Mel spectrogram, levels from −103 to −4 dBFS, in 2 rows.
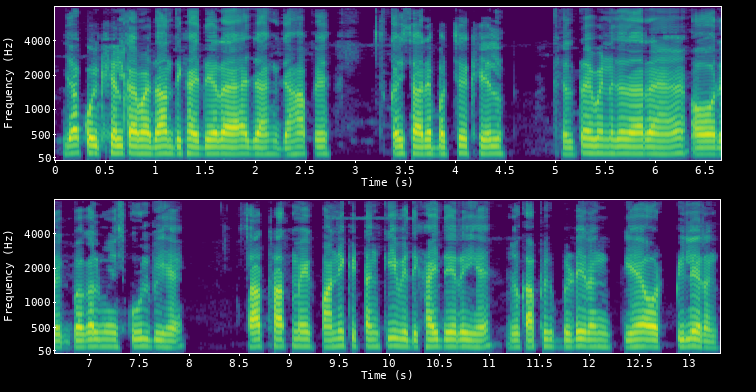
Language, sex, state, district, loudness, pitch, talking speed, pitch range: Hindi, male, Uttar Pradesh, Deoria, -17 LUFS, 135 Hz, 210 wpm, 130-140 Hz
